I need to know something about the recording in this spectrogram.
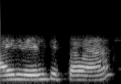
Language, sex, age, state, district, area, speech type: Telugu, female, 45-60, Andhra Pradesh, Guntur, urban, conversation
